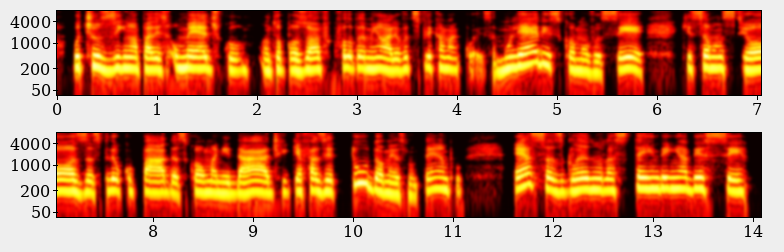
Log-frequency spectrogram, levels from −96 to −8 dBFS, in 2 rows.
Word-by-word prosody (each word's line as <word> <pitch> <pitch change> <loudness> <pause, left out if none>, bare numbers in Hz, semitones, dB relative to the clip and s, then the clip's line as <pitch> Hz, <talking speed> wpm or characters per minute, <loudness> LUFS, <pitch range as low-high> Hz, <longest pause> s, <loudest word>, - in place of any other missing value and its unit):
o 220 - +6
tiozinho 215 -2 +2
apareceu 190 -2 0
o 225 - 0
médico 205 -4 +1 0.2
antroposófico 185 +1 -1
falou 215 0 +1
para 210 -1 -1
mim: 200 0 -2
"Olha 185 -3 +1
eu - - -4
vou 200 - -4
te - - -20
explicar 215 -1 -4
uma 200 -2 -6
coisa, 460 - -13
mulheres 245 - +3
como 180 -4 -4
você, 175 +4 +1 0.4
que 215 - -5
são 210 +1 +2
ansiosas, 195 -3 +2
preocupadas 185 -5 -1
com 190 - -6
a - - +1
humanidade. 175 0 0
que 185 - -13
quer 195 +1 -3
fazer 195 -3 -2
tudo 310 -7 +2
ao 185 - +1
mesmo 155 -4 -7
tempo, 220 +4 -7 0.5
essas 230 -5 +1
glândulas 210 +1 -1
tendem 230 -1 +1
a 230 - -1
descer." 215 -3 0
200 Hz, 160 wpm, -22 LUFS, 185-220 Hz, 0.5 s, o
